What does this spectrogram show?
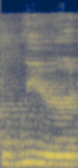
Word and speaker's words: Wyrd: which is it's the it's pronounced weird although it's wyrd it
